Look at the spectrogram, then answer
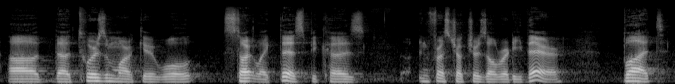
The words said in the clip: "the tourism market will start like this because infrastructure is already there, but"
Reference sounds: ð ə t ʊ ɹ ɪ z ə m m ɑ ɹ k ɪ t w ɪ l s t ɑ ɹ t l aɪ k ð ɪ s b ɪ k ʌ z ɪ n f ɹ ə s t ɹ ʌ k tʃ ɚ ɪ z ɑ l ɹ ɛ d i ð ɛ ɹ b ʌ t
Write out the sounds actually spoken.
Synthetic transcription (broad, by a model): ð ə t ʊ ɹ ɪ z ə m m ɑ ɹ k ɪ t w ɪ l s t ɑ ɹ t l aɪ k ð ɪ s b ɪ k ʌ z ɪ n f ɹ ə s t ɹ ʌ k tʃ ɚ ɪ z l ɹ ɛ d i ð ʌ ɹ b ʌ t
